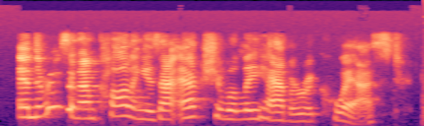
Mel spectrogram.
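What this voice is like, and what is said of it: Southern US accent. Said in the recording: “You're from the South. Texas. ... Virginia ... this is not really completely a Virginia accent. I lived in South Carolina when I was learning to talk”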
